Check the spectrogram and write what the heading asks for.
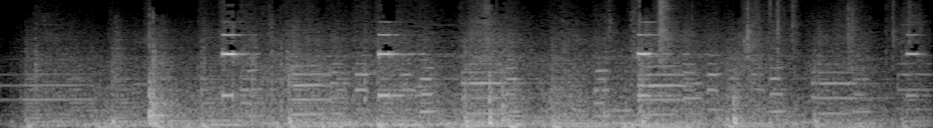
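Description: A few short, bright scanner beeps chirp at irregular moments at a store's checkout cash register, over a steady hum of busy store background noise and faint murmuring.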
